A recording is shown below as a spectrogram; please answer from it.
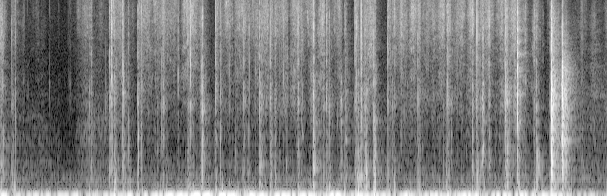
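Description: A deck of round tarot cards being shuffled by hand: rapid, dense snapping and clicking of card stock, with a louder snap near the end.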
